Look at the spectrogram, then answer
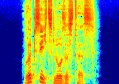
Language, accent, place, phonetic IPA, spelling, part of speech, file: German, Germany, Berlin, [ˈʁʏkzɪçt͡sloːzəstəs], rücksichtslosestes, adjective, De-rücksichtslosestes.ogg
- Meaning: strong/mixed nominative/accusative neuter singular superlative degree of rücksichtslos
